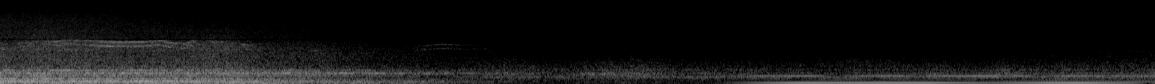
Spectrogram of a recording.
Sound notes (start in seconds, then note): 2.7 wind sounds from the mountain top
